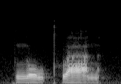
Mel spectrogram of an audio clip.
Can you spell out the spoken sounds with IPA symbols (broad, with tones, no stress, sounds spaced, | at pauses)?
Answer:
n̪ o˨˩ w kʷʰ aː˨˩ n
